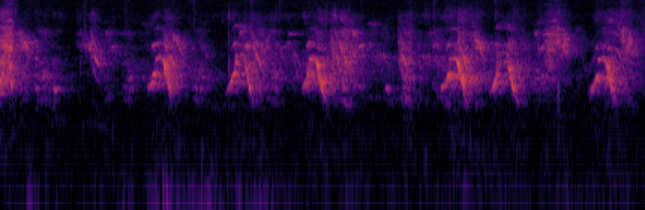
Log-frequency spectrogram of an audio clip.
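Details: Talking ringneck parrot greeting an Alexandrine parrot: a run of harsh, raspy bursts, about one every second, each a short squawk-like phrase of rough notes with uneven spacing and a low rumble beneath.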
